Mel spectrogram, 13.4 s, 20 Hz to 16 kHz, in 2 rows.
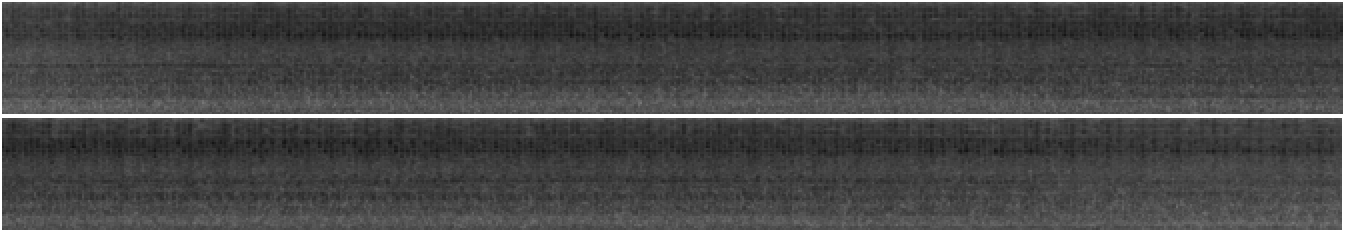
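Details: Mercedes Sprinter van, 3.0L diesel, after oil cooler replacement with all gaskets and O-rings renewed and bolts torqued. Steady, even idle clatter with no knocks or hunting; no dash warning lights, fixed and running well.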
